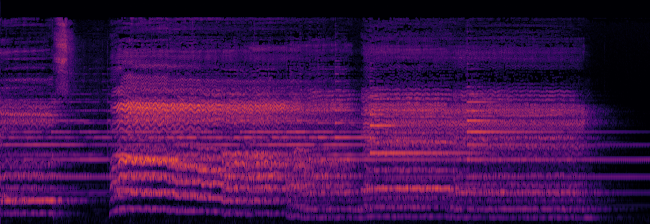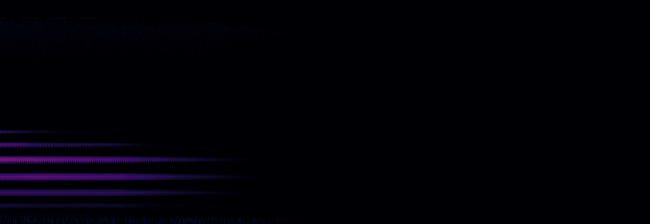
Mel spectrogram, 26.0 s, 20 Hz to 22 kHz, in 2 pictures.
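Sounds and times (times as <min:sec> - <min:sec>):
ringing tone: 0:00.0 - 0:17.8.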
